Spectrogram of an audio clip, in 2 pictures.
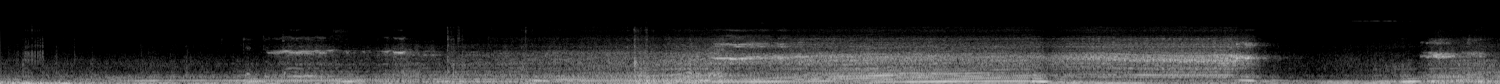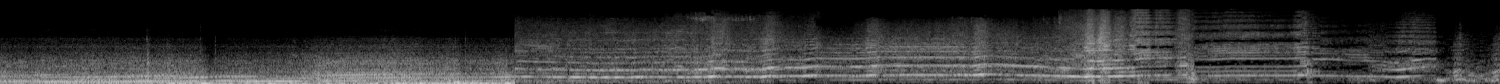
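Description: Car engine revving up and down hard during a burnout, with the spinning tyres squealing. About two-thirds of the way in, the sound cuts to another car's engine revving with tyre squeal.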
